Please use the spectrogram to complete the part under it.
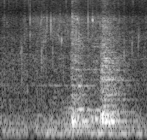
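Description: Marinated chicken and onions fry in a pan for restaurant-style biryani, giving a loud, close, continuous sizzle that swells briefly midway as the pieces are stirred.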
